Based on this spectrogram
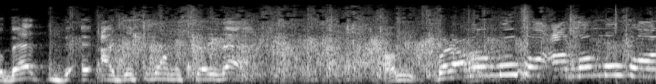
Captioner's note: applause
